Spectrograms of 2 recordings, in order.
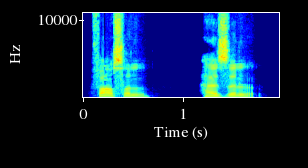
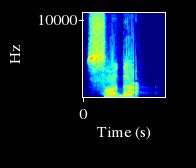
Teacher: Shad dan Zai ini bukan huruf qalqalah, sehingga tidak boleh langsung kita pantulkan fasl, hazl, tapi huruf dal, sada, ini boleh karena dal huruf qalqalah.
